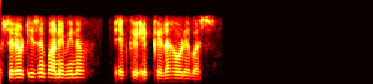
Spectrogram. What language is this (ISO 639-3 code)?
doi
